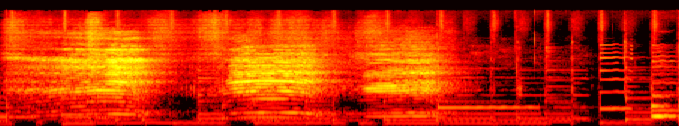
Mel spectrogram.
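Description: An ox moos three times in a row, each call long, loud and drawn out, over a light, steady musical backing that carries on after the lowing stops.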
